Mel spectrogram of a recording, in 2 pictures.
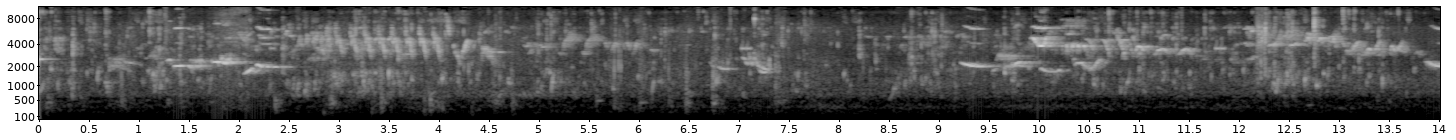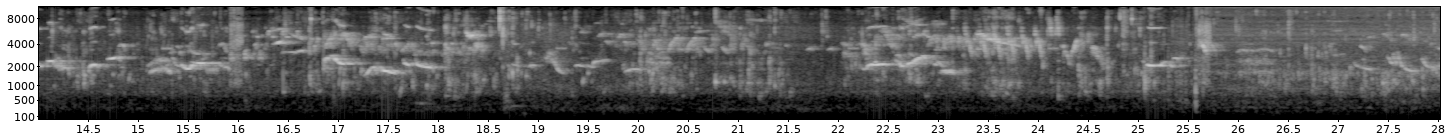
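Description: Small birds chirping and calling again and again in quick clusters every few seconds, with short buzzy trills among the chirps.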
